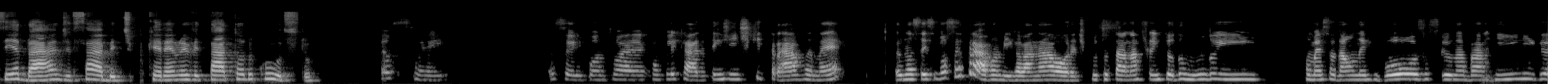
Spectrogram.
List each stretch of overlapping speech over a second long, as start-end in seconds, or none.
none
